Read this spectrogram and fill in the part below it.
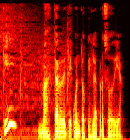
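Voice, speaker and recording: A man's voice: low voice, wildly swooping pitch, moderate pace, over music. A man with a Rioplatense Spanish accent teaching voice imitation in a chatty, digressive way. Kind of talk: casual voice lesson.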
